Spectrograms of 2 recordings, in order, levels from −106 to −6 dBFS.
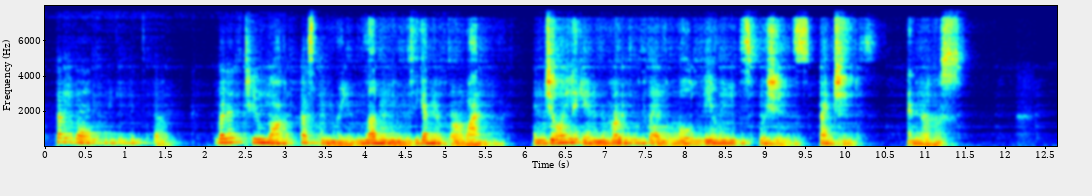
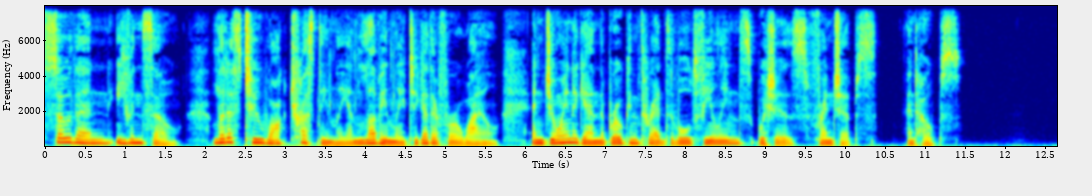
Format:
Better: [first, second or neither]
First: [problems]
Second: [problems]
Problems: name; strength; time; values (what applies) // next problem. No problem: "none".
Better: second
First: noise reduction (neural mask model DeepFilterNet 3)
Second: none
